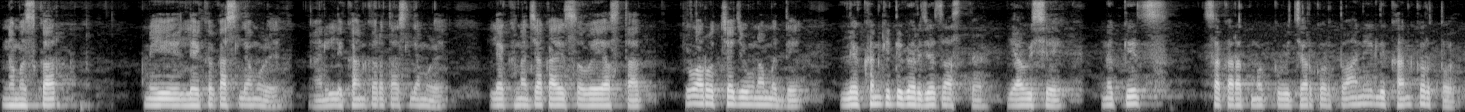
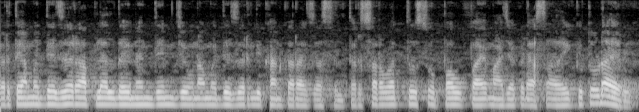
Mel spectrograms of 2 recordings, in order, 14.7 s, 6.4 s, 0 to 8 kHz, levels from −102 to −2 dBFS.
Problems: constant background noise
